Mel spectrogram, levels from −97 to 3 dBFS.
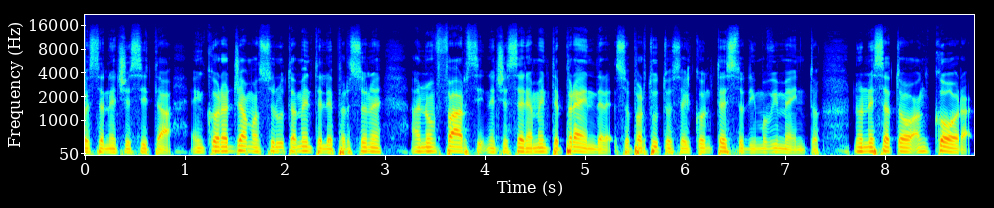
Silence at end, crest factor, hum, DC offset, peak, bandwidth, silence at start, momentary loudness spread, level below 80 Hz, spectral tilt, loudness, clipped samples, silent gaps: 0.05 s; 18 dB; none; under 0.1%; -10 dBFS; 13.5 kHz; 0 s; 8 LU; -44 dBFS; -7 dB/octave; -28 LUFS; under 0.1%; none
